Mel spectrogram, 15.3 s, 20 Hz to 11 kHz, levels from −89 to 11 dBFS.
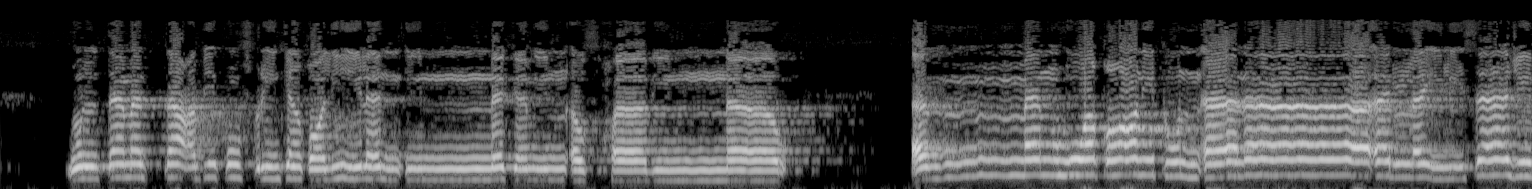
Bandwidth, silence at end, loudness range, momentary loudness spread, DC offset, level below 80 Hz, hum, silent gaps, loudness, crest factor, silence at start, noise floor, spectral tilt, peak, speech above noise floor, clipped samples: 7.8 kHz; 0 s; 6 LU; 9 LU; under 0.1%; -64 dBFS; none; none; -13 LUFS; 14 dB; 0.7 s; -70 dBFS; -4.5 dB/octave; 0 dBFS; 57 dB; under 0.1%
